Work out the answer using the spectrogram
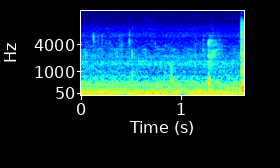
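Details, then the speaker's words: Bessacarr E789 motorhome gas boiler on propane, set to 60° hot water: a couple of sharp ignition clicks then quiet as the burner lights straight away; normal ignition. "I can hear that that's lit straight up so yeah working really really nicely"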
